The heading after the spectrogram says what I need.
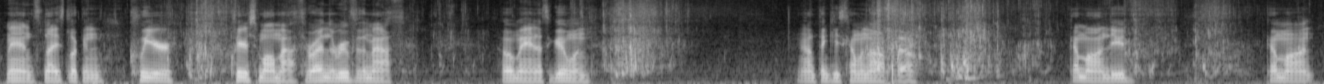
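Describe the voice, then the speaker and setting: A young man casually narrating his fishing from a stand-up paddleboard on a lake, chatty and excitable, talking to his viewers. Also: mid-range voice, measured pace, long pauses, background noise. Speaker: fishing vlogger. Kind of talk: casual outdoor commentary. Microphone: head-mounted action camera.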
